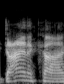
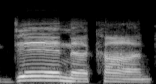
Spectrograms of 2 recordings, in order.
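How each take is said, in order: First: The first syllable has the vowel of 'dine'. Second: The first syllable has the vowel of 'dig'. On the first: It brings to mind dinosaurs or dynamos. "it makes you think about dinosaurs or dynamos" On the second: It follows the first syllables of the full name. "since it's digital naturalism, it should be Dinacon"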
